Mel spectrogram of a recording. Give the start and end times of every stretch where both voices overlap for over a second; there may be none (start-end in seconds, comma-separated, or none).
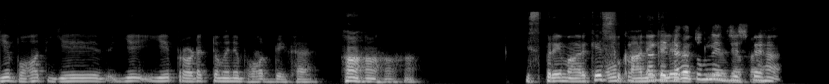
6.1-7.7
